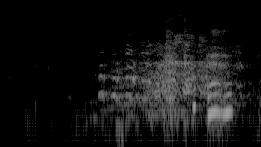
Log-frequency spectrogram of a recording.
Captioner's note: laughter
